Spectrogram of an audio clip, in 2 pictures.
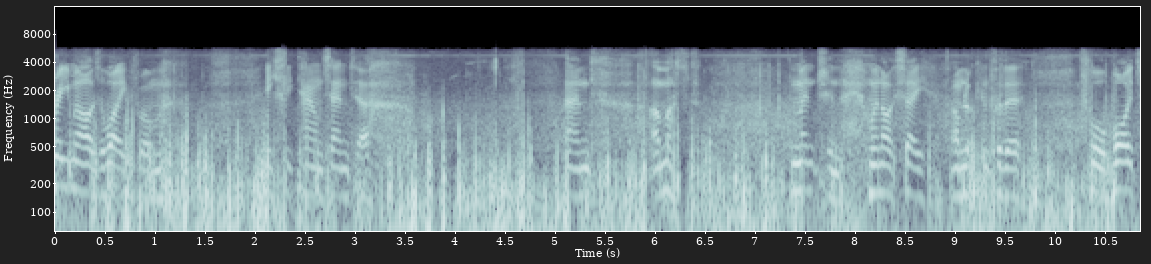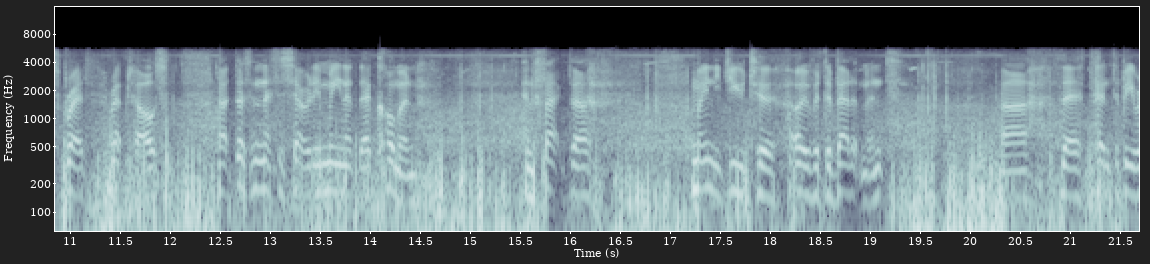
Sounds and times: Speech: 0:00.0 - 0:01.2, 0:02.1 - 0:03.2, 0:05.1 - 0:06.4, 0:07.4 - 0:14.6, 0:15.5 - 0:16.3, 0:17.2 - 0:19.3, 0:20.3 - 0:21.6
Outside, rural or natural: 0:00.0 - 0:21.6.

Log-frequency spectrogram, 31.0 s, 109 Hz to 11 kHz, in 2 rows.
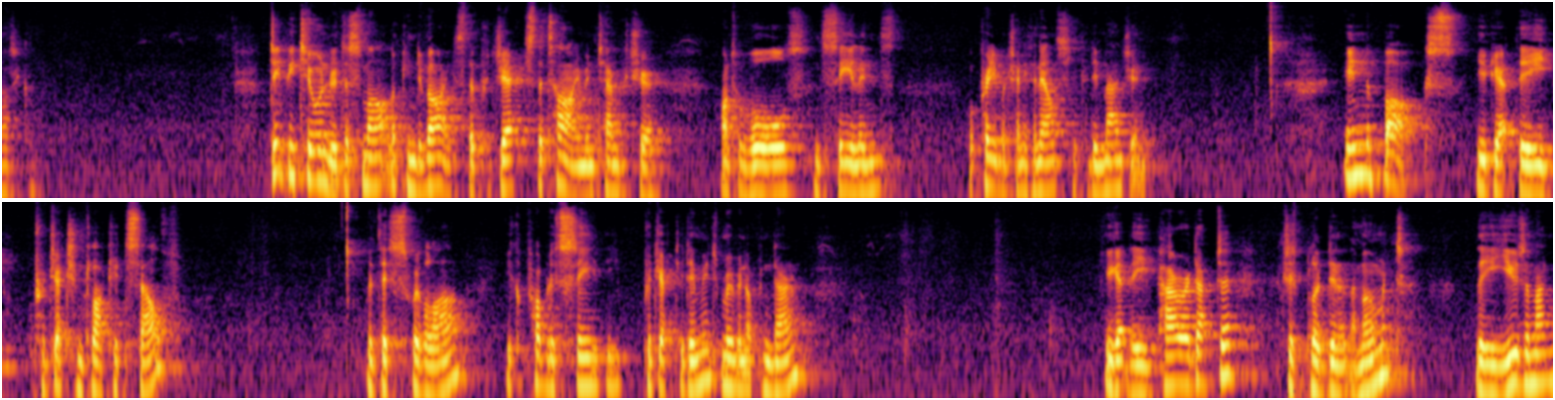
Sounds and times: Speech: 0:00.0 - 0:00.5, 0:02.7 - 0:09.0, 0:09.7 - 0:11.6, 0:13.4 - 0:17.4, 0:19.0 - 0:23.8, 0:26.5 - 0:31.0.

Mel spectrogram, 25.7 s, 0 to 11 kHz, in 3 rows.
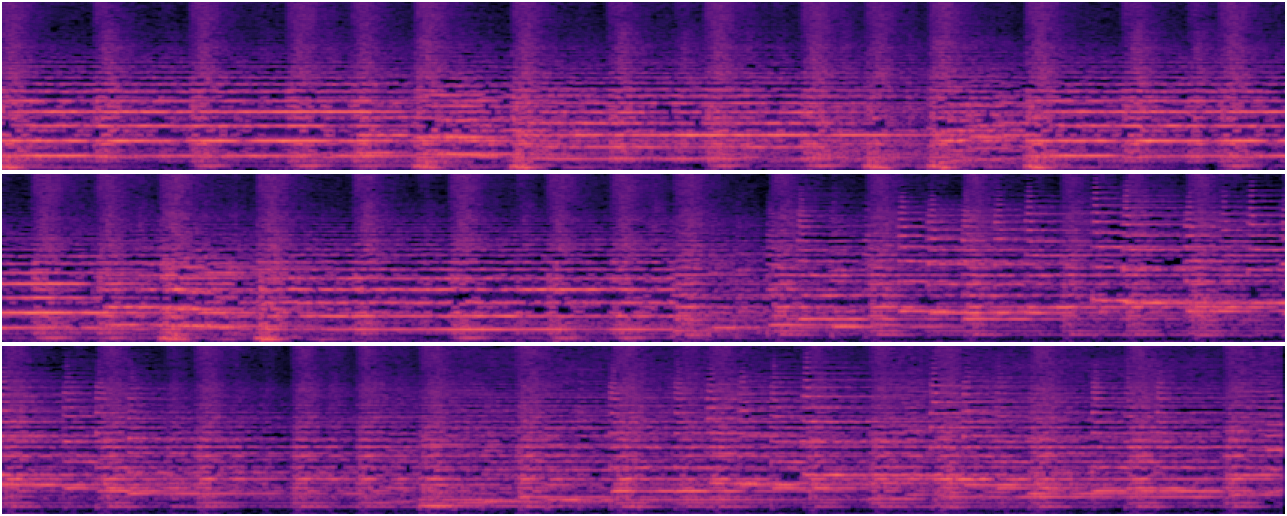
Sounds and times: Music: 0:00.0 - 0:25.6.

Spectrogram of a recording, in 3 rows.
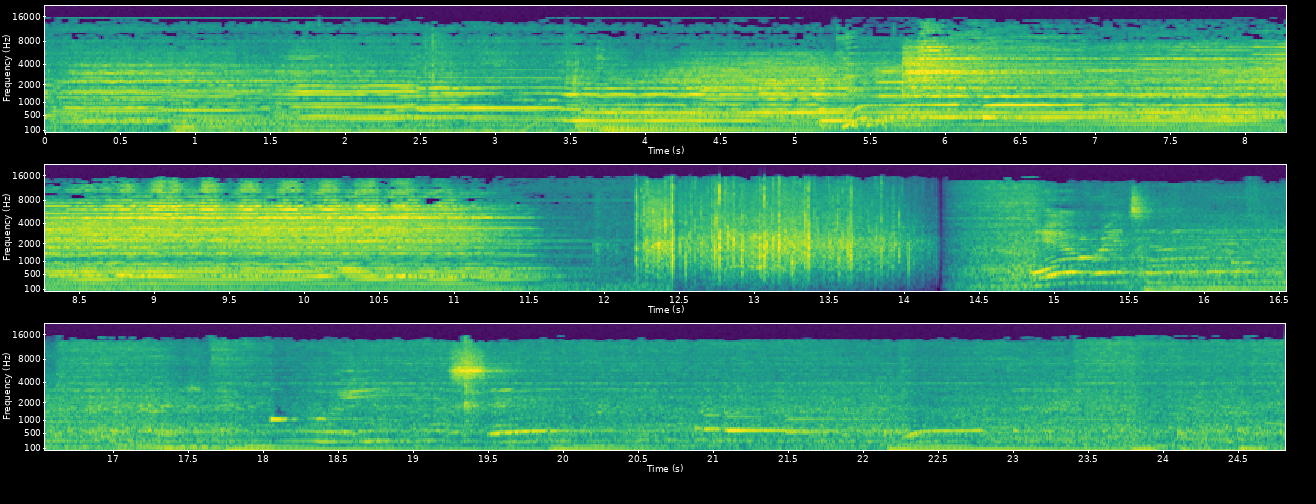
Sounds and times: Music: 0:00.0 - 0:12.1, 0:15.0 - 0:24.8
Applause: 0:12.0 - 0:14.3.

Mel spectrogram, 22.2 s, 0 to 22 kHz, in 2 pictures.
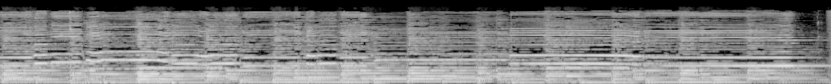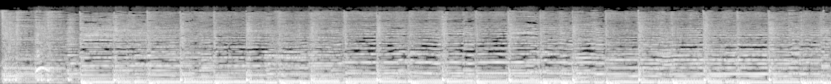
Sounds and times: Guitar: 0:00.0 - 0:22.1.

